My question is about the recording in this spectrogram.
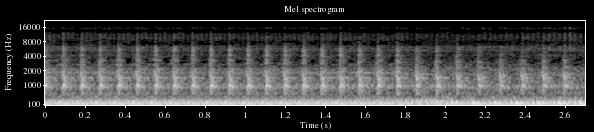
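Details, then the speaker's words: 2003 Subaru Impreza, manual (stick shift), started with a jump at auction: sharp regular knocking about nine per second over a loud, rough idle with exhaust rasp; engine knock at idle, possible exhaust issue, cause undetermined. "Lot number 22, this is going to be a 2003 Subaru Impreza. Started up with a jump. Hear the engine knocking."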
